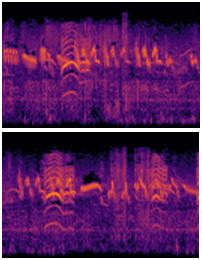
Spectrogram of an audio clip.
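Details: Northern lapwing calling: nasal, arched, wheezy notes that rise and fall, heard a few times amid a busy mix of high twittering and chirping from other birds outdoors.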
